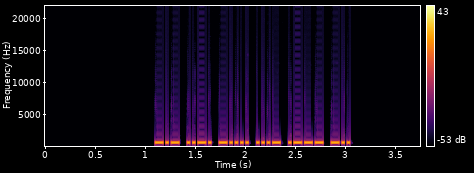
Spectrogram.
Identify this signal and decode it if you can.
Morse code, heard as a keyed tone, about 48 wpm, 700 Hz. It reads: KF6VJD
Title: USA Call Signs - 6 Characters - 45wpm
